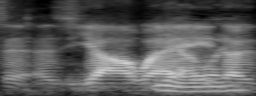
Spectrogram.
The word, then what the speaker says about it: Yahweh: People often pronounce it as Yahweh, though the exact pronunciation is something of a mystery since ancient Hebrew didn't include vowels.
